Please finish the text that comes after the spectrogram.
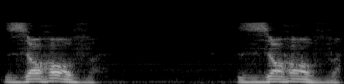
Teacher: It is zayin, and it's just a z, a voiced sibilant.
